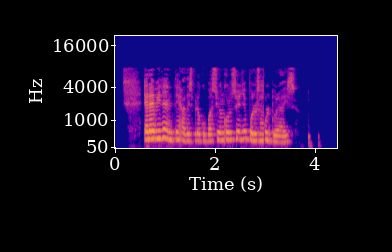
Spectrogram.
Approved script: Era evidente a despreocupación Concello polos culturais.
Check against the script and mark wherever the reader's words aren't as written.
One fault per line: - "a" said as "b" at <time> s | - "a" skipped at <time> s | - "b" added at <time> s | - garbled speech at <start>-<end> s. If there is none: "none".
none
